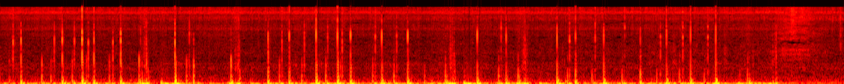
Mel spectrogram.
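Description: Stylus tapping and scraping on a tablet surface while handwriting, a quick, irregular run of sharp clicks and knocks close to the microphone, over a steady low hum.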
